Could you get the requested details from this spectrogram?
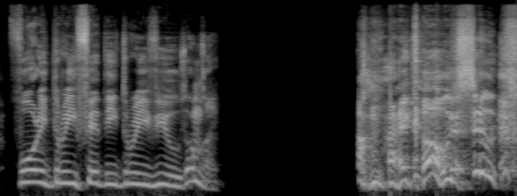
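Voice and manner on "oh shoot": high, loud retold reaction with a laugh; excited amazement. Seeing his view count jump, high laughing amazement. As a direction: relive the happy shock.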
